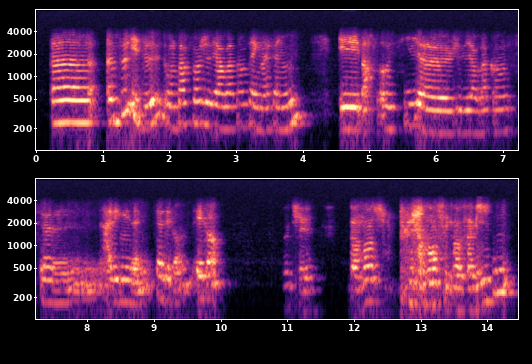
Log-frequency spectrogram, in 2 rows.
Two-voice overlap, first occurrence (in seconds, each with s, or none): none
